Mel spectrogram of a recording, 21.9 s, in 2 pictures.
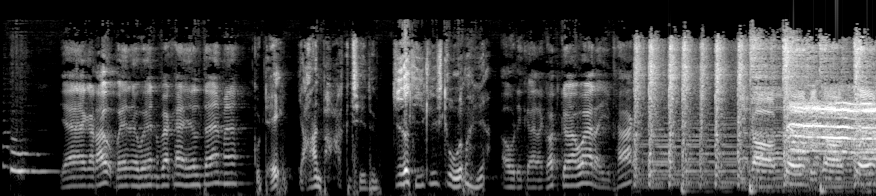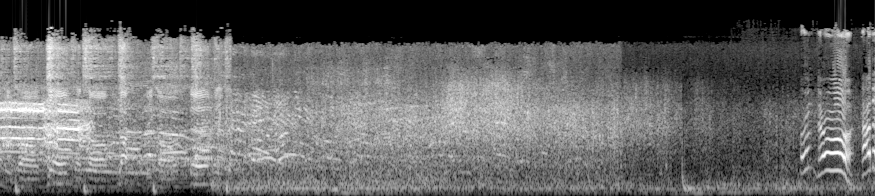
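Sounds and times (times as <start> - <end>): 
speech: 0.1 - 8.7, 9.4 - 14.3, 21.5 - 21.8
distorted amplifier noise from someone playing with amplifiers: 9.8 - 21.8.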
